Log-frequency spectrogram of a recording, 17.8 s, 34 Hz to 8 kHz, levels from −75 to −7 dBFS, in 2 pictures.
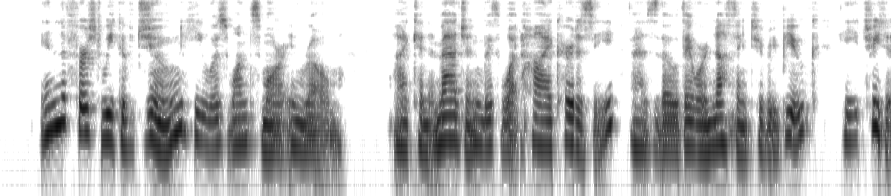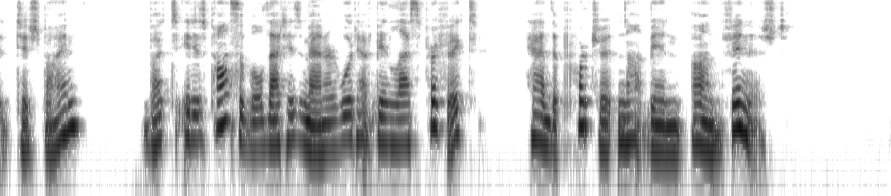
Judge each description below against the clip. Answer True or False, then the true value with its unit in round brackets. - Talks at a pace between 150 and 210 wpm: True (160 wpm)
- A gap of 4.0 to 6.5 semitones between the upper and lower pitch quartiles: True (4.4 semitones)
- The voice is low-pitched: False (150 Hz)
